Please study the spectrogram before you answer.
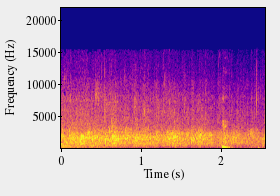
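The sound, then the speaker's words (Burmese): An audience clapping hands in praise of God during a Sunday afternoon church sermon. The patter of many hands is steady and moderately loud throughout, with a slightly stronger burst near the end. “လက်ခုပ်တီးလက်ဖခင်ကိုချီးမြှောက်ကြရအောင်”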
